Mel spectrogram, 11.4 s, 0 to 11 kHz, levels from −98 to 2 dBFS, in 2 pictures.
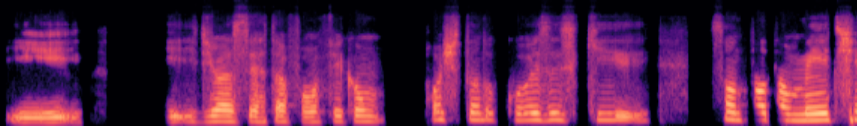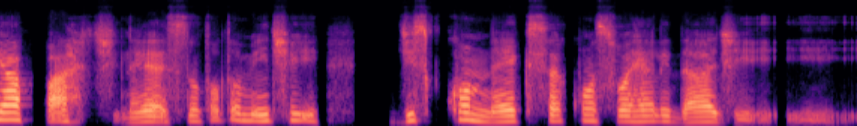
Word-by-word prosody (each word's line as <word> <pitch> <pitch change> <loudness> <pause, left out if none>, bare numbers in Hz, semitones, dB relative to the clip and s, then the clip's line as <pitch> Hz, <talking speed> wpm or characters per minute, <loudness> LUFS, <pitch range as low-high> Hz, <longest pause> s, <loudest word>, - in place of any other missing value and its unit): E 125 +1 0 0.6
e 140 - -4
de 140 +3 -1
uma 145 -1 +7
certa 140 0 0
forma 130 +1 -1
ficam 145 +1 -1 0.3
postando 190 -1 -1
coisas 180 +1 -1
que 90 - -4 0.4
são 195 -2 +3
totalmente 180 0 +4
à 190 -1 +9 0.2
parte, - - 0
né, 135 +2 +1
são 150 -1 -7
totalmente 160 0 -3 0.5
desconexa 155 -1 -1
com 160 - -5
a - - -2
sua 145 0 -1
realidade. 135 -5 -1 0.3
E - - -21
150 Hz, 120 wpm, -22 LUFS, 135-175 Hz, 0.6 s, à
